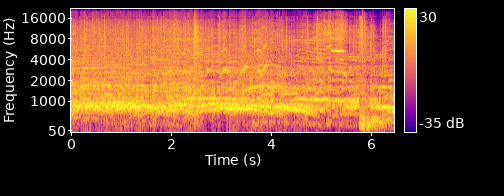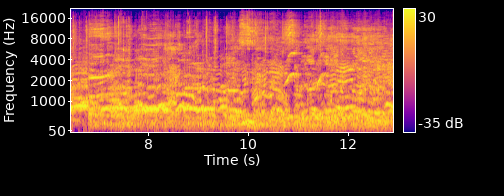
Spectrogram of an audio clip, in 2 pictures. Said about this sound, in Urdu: اب میں چاہوں گا کہ مفتی محمد اسماعیل قاسمی صاحب کے لیے طاقتور تالیاں بجائیں.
